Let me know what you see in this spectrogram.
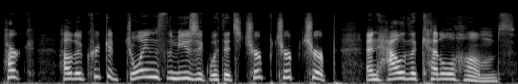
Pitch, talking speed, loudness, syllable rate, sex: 250 Hz, 195 wpm, -19 LUFS, 4.7 syllables/s, female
